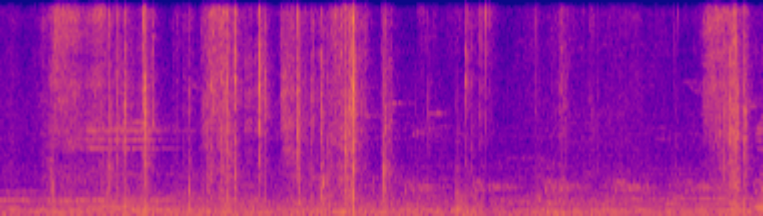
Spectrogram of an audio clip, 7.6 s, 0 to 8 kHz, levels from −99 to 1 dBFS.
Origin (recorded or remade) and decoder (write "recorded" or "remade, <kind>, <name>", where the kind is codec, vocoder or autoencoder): recorded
